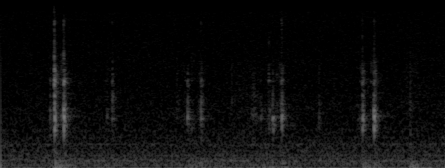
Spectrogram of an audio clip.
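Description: Faint computer keyboard typing: about five separate keystrokes, each a quick double click, spaced roughly a second apart as a short command is typed.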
